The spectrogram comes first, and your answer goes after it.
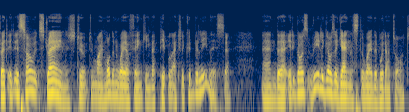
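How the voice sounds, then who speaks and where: A man at a fairly quick pace, medium pitch and ordinary pitch variation. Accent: Norwegian. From Norway. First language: Norwegian. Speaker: Buddhist teacher. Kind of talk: dharma talk. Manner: halting, many fillers.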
